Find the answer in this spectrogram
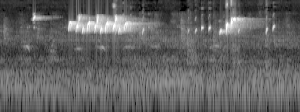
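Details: A goldfinch sings a dense, buzzy twittering phrase after one thin whistle, then a few sharp chirps and a short bright trill, with a faint low background hum.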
